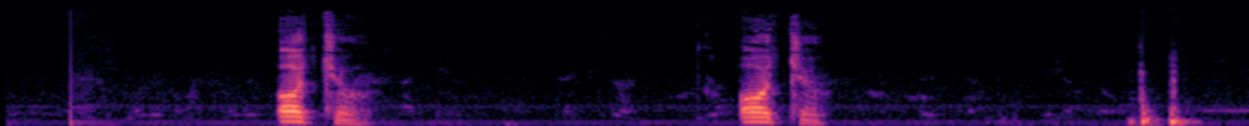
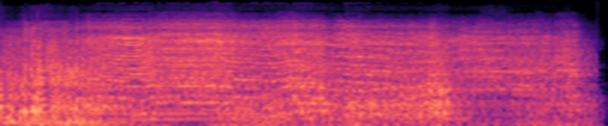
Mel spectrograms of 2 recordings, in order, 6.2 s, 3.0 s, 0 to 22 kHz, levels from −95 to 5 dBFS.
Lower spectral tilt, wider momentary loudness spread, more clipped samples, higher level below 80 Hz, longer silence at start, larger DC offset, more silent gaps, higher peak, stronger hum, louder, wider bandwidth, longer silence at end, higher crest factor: first, -7 dB/octave vs -2 dB/octave; first, 19 LU vs 8 LU; neither; second, -64 dBFS vs -34 dBFS; first, 1.4 s vs 0 s; neither; neither; second, -6 dBFS vs 0 dBFS; neither; second, -25 LUFS vs -15 LUFS; second, 13.5 kHz vs over 20 kHz; first, 0.3 s vs 0.05 s; first, 24 dB vs 16 dB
